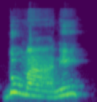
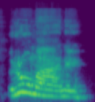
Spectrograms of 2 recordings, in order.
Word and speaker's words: domani: Por lo tanto, mañana, que en siciliano se dice y se escribe domani, se puede oír también a alguien que lo dice rumani, o el numeral 10, que quiere decir 10.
